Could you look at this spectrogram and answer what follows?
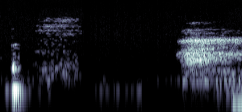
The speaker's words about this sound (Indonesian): Anak-anak, saat kita bernapas, udara masuk ke dalam tubuh kita melalui hidung. Mari kita bersama-sama menarik napas.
